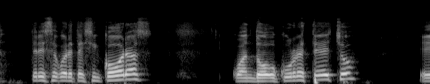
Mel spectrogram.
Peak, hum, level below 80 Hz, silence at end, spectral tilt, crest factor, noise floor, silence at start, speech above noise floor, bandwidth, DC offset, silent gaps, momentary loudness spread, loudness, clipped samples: -4 dBFS; none; -46 dBFS; 0 s; -6 dB/octave; 16 dB; -70 dBFS; 0.35 s; 53 dB; 9.4 kHz; under 0.1%; none; 12 LU; -18 LUFS; under 0.1%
